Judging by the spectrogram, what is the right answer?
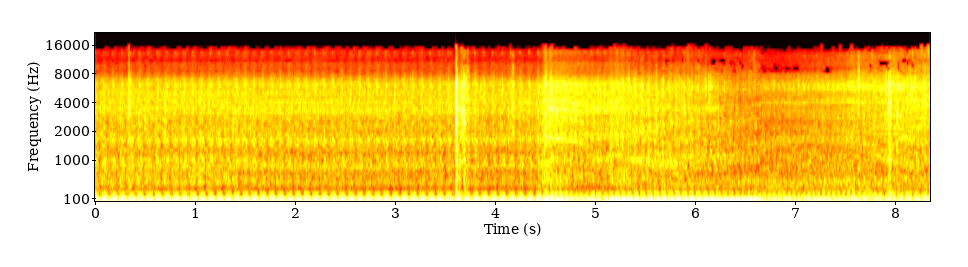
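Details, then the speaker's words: Honda CB500X motorcycle: steady idle thump, then one loud solid clunk as first gear engages from neutral; this loud gear engagement noise is normal for this gearbox. "na sequência eu vou ligar a moto e vou mostrar pra vocês um barulho que ela faz quando alan engata machucar você vê que na sua vai ter o barulho é exatamente igual"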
